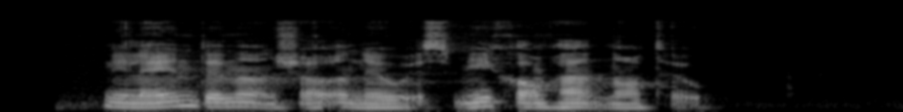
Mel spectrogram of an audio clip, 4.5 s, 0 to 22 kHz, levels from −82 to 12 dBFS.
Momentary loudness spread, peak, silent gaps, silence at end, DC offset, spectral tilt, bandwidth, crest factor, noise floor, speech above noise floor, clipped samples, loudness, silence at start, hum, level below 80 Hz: 11 LU; -10 dBFS; none; 1 s; under 0.1%; -5.5 dB/octave; 11.5 kHz; 18 dB; -76 dBFS; 49 dB; under 0.1%; -27 LUFS; 0.5 s; none; -64 dBFS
